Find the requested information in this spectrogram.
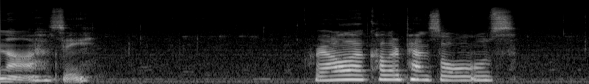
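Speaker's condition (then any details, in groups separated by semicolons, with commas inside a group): Cerebral palsy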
